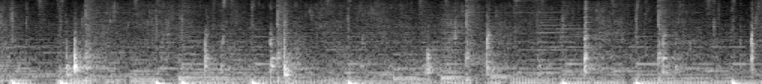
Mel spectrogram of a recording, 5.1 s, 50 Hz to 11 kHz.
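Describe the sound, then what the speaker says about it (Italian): Potatoes browning in a pan with parsley for Sardinian patate a sa schiscionera, giving a steady close sizzle broken by repeated scraping stirs every half second or so. "Le facciamo rosolare 4 o 5 minuti"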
